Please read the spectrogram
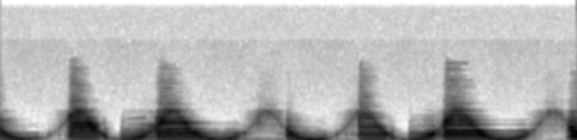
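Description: Music: an electric guitar with effects plays about six short pitched phrases, each broken off by a brief silence.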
